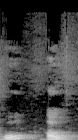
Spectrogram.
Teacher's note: कंठ और होठ से जो हम उच्चारण करते हैं उसमें स्वर में उच्चारण होता है ओ औ। ठीक है, इसको हम क्या बोलते हैं, कंठोष्ठी।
